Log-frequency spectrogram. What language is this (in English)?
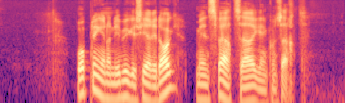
Norwegian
